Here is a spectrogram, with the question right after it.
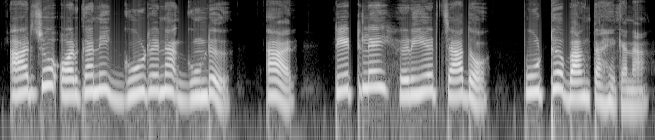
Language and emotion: Santali, neutral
